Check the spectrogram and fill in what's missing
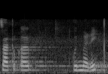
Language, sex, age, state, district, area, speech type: Manipuri, female, 18-30, Manipur, Kakching, rural, spontaneous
